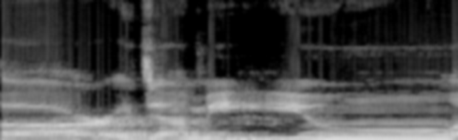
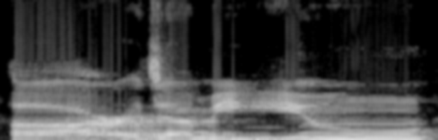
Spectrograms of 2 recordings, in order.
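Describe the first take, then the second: No difference in how they are said.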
